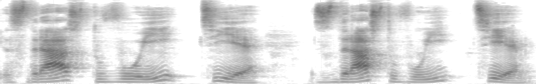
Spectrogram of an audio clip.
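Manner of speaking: "Здравствуйте" built up slowly from "Zdra"; syllable-by-syllable demo. Shown as a demonstration. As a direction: break "Здравствуйте" into slow pieces. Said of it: "a pronúncia é assim". (soletrando devagar, sílaba por sílaba)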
